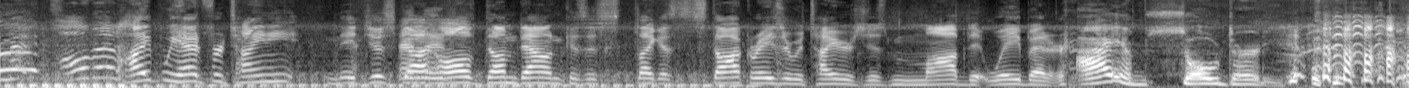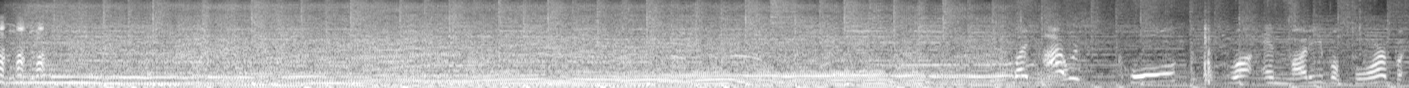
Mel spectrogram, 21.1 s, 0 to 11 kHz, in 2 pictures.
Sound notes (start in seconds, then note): 9.6 laughter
